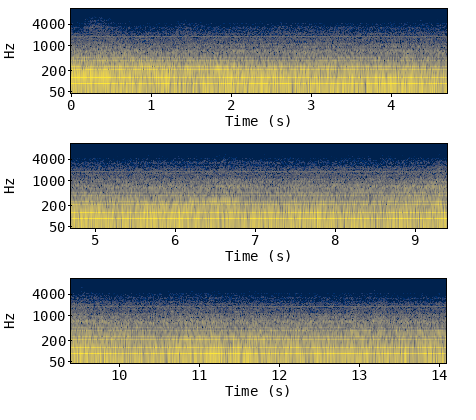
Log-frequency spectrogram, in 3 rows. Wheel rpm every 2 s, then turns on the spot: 0, 0, 0, 0, 0, 0, 0.
none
